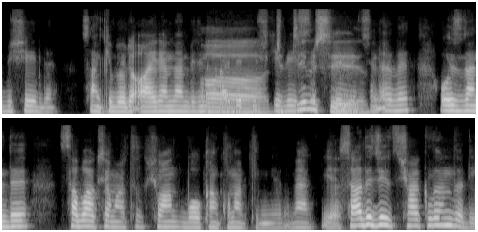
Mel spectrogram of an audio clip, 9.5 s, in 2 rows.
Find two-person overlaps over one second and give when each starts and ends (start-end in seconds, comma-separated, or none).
2.0-3.7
